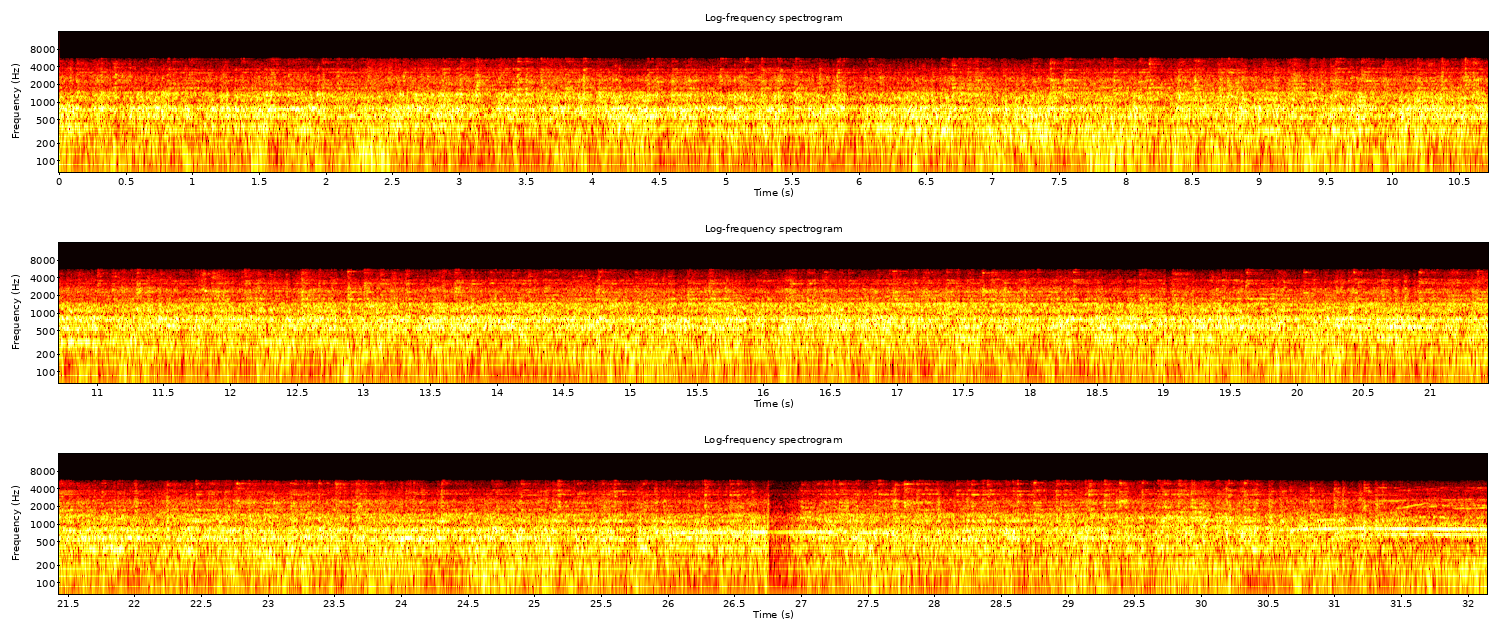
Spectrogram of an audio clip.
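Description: Steady mechanical rumble with a faint droning hum, constant throughout, dropping out for a moment near the end.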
